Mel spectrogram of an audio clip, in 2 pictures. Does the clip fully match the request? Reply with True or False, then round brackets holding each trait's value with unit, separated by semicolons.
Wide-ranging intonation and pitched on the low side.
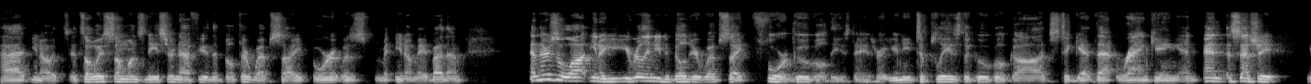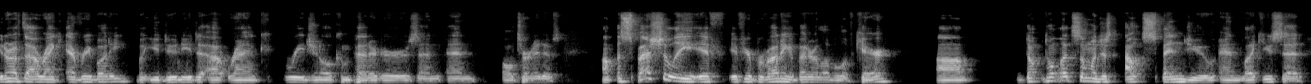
False (3.8 semitones; 110 Hz)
